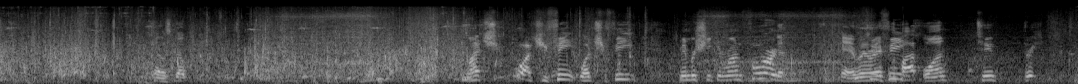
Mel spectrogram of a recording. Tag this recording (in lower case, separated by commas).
water, speech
